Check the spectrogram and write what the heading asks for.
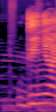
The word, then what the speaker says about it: dinja: So dinja is basically pronounced like dinja.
